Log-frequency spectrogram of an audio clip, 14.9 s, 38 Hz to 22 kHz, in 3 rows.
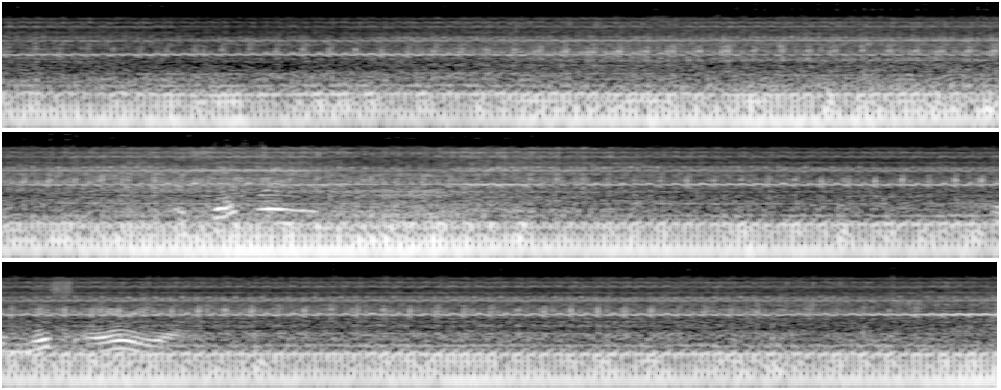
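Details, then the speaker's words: Ford Focus ST with custom sidewinder turbo kit and T51R at idle: constant high whistling squeal over the idle, described as pressure trying to escape the system; pulley also suspected, source unconfirmed. "I'll insert that video now. Might be the pulley."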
